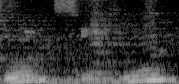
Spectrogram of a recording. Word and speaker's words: Uxie: It's Uxie. Uxie. I say Uxie. See. If you say Uxie, we're going to have a problem.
